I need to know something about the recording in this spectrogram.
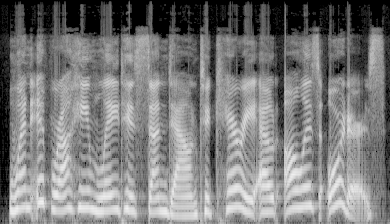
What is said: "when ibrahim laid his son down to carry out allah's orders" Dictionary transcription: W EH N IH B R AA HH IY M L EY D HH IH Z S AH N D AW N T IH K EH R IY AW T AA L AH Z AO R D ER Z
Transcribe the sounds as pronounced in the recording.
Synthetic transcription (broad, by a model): W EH N IH B R AA HH IY M L EY D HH IH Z S AH N D AW N T IH K EH R IY AW T AA L AH Z AO R D ER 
